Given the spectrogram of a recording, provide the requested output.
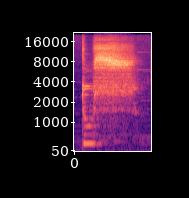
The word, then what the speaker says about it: tous: mes amis ils sont tous venus chez moi me rendre visite alors là vous devez prononcer le S parce que c'est un pronom vous voyez la différence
